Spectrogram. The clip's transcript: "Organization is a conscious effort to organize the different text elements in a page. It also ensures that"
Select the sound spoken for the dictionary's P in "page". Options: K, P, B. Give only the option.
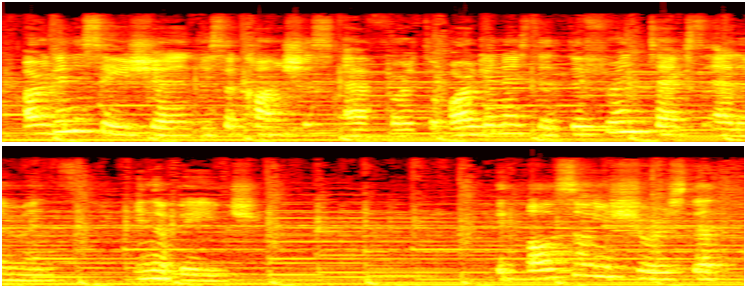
B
